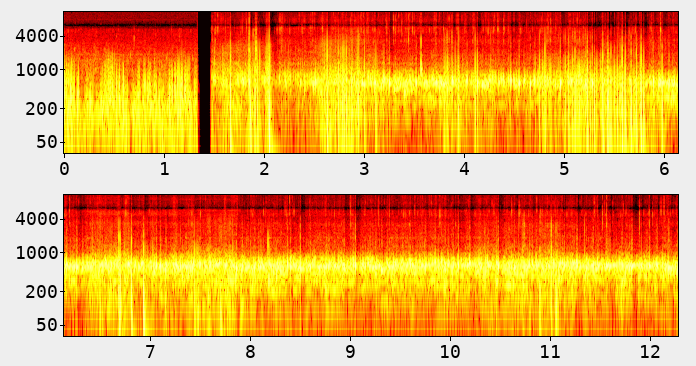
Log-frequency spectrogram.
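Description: For about a second and a half, water laps at the surface with wind on the microphone. Then comes steady underwater sound from scuba divers: a muffled rush with bubbling and many small clicks, from the regulators' exhaled bubbles.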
